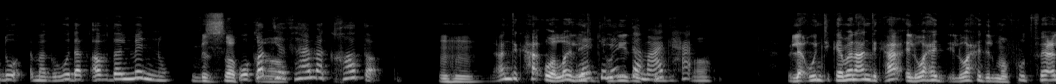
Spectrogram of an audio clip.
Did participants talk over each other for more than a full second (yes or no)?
yes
